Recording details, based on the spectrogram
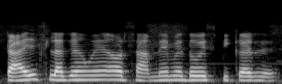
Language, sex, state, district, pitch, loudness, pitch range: Hindi, male, Bihar, Patna, 200 Hz, -17 LUFS, 190-205 Hz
